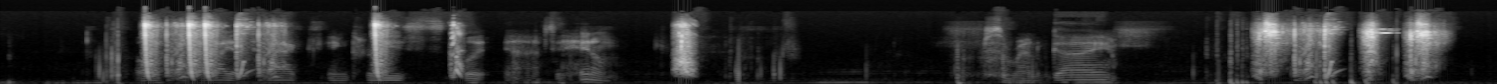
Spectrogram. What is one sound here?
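Game attack sound effects whoosh and strike in quick bursts.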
